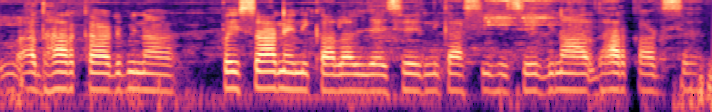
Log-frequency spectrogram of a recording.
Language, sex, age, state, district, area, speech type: Maithili, female, 45-60, Bihar, Araria, rural, spontaneous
